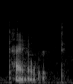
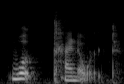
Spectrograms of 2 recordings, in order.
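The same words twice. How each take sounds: First: Whispered correction; half-voice it as a sly aside. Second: Said in the usual way. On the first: Real, not acted. Mom quietly hedging her own claim, whispered.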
